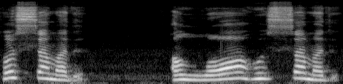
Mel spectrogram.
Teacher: 1 مرتبہ صاد کو پڑھتے ہیں، جبکہ تشدید کی وجہ سے صاد کو 2 دفعہ پڑھنا ہے۔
